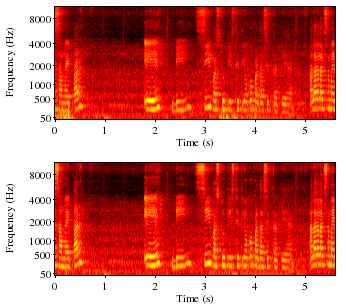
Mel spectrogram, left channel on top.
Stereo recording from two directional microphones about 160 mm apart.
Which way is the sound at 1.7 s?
50° right (ahead or behind).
